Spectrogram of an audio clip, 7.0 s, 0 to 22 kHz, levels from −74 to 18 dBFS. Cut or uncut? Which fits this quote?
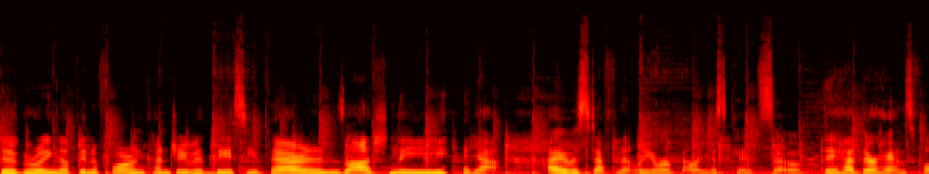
uncut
